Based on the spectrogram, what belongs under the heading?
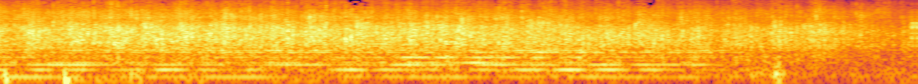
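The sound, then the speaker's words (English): An audience gives another round of applause to thank the weekend's guests, steadily, a dense wash of loud clapping that holds for several seconds with a faint murmur of voices underneath before it begins to taper. “Let's just give these guys another round of applause.”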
